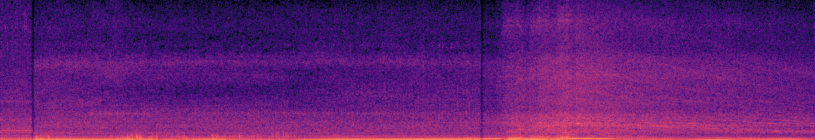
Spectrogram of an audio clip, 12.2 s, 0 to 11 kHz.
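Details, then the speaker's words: 1993 Ford Mustang 2.3L four-cylinder after head gasket and cam timing work, first start: uneven cranking catching into lumpy, missing run; firing order was wrong and number four plug wire broken; rough running. "I had the firing order wrong. I also broke number four spark plug wire back here."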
